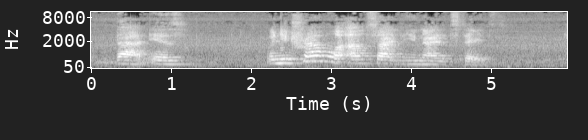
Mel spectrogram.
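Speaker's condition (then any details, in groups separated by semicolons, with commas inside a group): Cerebral palsy; from birth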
